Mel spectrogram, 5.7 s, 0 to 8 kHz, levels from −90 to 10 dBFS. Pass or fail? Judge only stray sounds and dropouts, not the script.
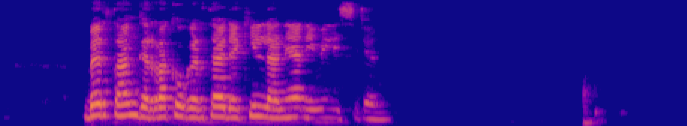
pass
